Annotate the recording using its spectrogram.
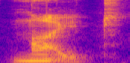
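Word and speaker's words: knight: नाइट में के को नहीं पढ़ेंगे। के यहां पे साइलेंट है। तो ये वर्ड है नाइट।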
